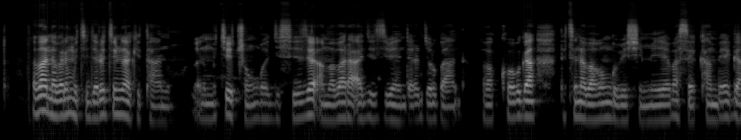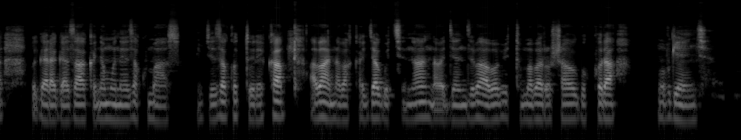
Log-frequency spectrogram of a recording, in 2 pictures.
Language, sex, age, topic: Kinyarwanda, male, 18-24, education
